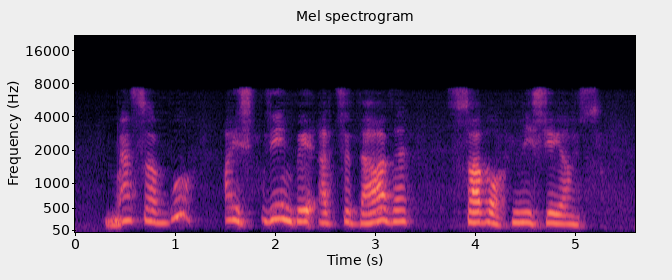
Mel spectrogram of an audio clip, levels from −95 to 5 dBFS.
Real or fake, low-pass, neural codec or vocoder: fake; 7.2 kHz; codec, 16 kHz, 0.8 kbps, ZipCodec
